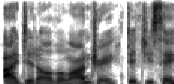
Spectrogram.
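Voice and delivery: normal talking voice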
